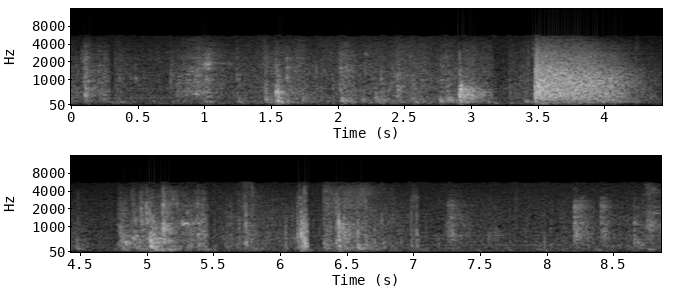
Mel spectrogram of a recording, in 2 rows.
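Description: A single sharp gunshot rings out amid a scuffle in a 1940s crime drama, loud and close, framed by scattered thumps and bumps of struggle.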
